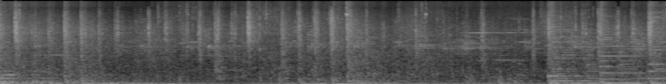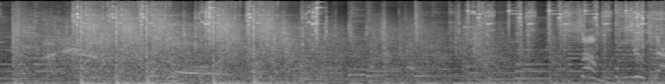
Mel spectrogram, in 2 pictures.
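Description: Gunfire in a Call of Juarez Gunslinger shootout, scattered shots at first, then a louder flurry of rapid shots with crashes and clatter, amid a busy, chaotic mix.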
